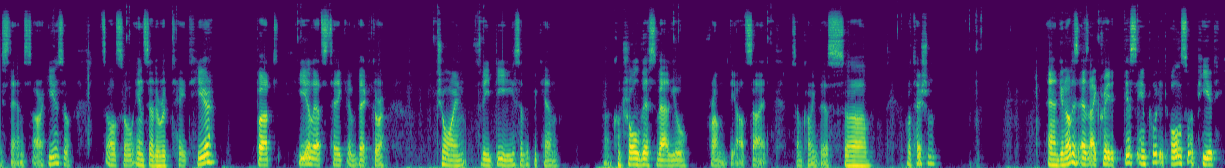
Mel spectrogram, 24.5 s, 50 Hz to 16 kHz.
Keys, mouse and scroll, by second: 2.5-5.5 drag, 6.0-7.9 drag, 8.7-11.6 drag, 13.5-17.3 drag, 19.4 Return, 22.0-24.5 drag.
